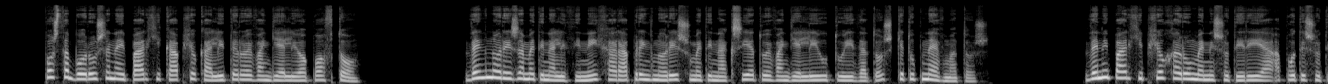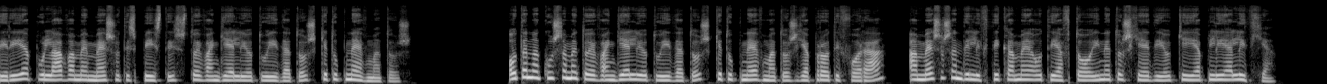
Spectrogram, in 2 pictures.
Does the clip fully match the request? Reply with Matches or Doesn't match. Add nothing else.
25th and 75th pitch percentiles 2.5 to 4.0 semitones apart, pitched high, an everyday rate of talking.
Matches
